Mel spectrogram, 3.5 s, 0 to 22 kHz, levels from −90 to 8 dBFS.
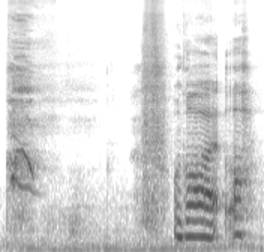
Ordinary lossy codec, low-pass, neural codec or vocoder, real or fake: none; none; vocoder, 44.1 kHz, 128 mel bands every 512 samples, BigVGAN v2; fake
